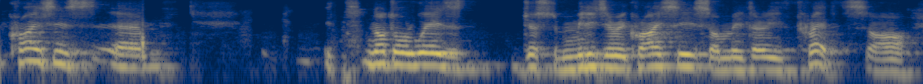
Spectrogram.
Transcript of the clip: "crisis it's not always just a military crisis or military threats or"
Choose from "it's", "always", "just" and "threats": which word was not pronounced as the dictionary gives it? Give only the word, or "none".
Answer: none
